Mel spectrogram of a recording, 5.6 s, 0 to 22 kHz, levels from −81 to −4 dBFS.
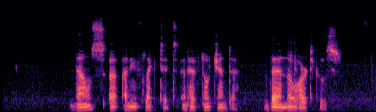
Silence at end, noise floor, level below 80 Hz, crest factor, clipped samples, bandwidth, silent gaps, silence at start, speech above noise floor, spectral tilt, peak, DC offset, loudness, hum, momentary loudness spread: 0.55 s; -64 dBFS; -74 dBFS; 24 dB; under 0.1%; 11 kHz; none; 1.05 s; 36 dB; -4.5 dB/octave; -6 dBFS; under 0.1%; -29 LUFS; none; 10 LU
